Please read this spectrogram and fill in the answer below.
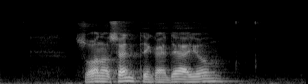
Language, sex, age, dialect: Faroese, male, 36-60, Suðuroy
